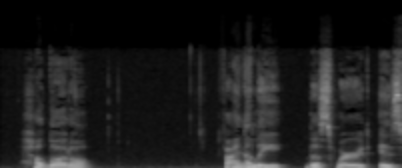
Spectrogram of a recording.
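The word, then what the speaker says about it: حضر: This one means to attend and is pronounced hadara, hadara.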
